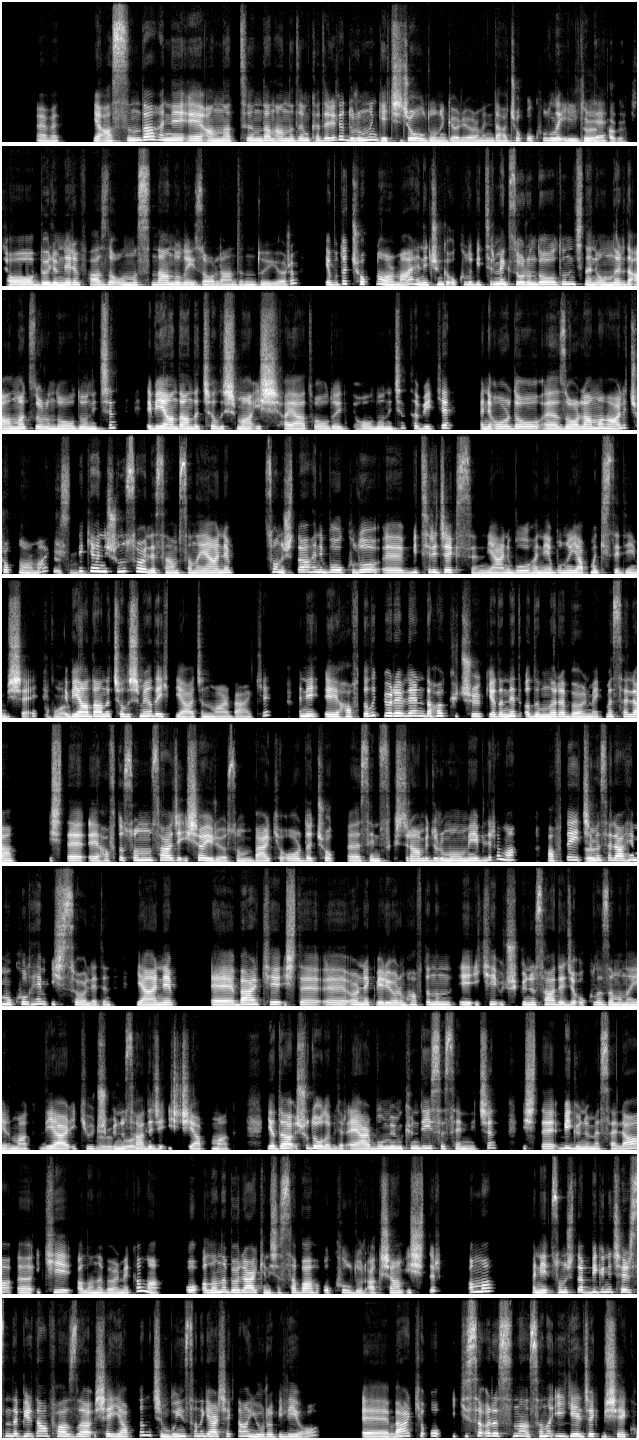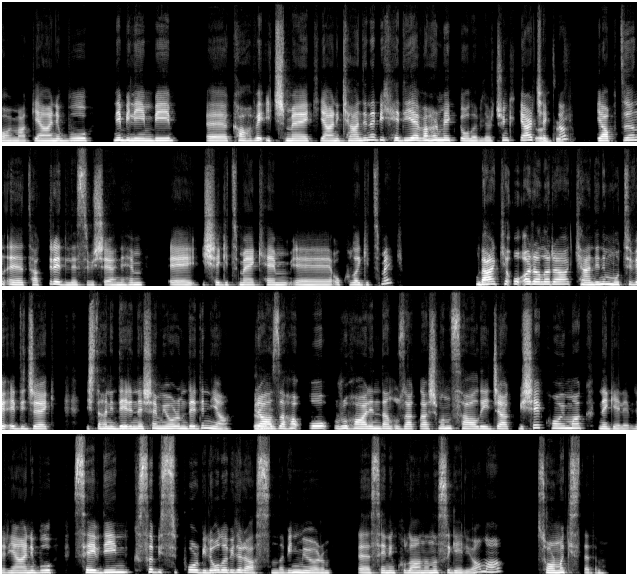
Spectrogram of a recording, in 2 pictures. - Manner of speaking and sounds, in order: other background noise; giggle; unintelligible speech
- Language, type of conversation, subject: Turkish, advice, Çoklu görev tuzağı: hiçbir işe derinleşememe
